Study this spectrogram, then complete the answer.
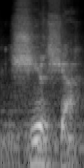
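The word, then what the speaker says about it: saorsa: spelled s a o r s a but pronounced sha so they called it that but I definitely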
